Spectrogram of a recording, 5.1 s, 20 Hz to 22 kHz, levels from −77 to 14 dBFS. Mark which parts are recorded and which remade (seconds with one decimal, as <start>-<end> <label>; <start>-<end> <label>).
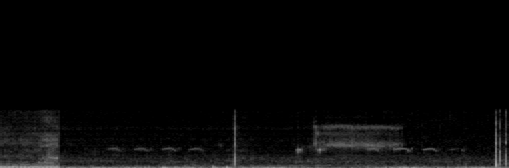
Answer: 0.0-4.0 remade; 4.0-5.1 recorded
